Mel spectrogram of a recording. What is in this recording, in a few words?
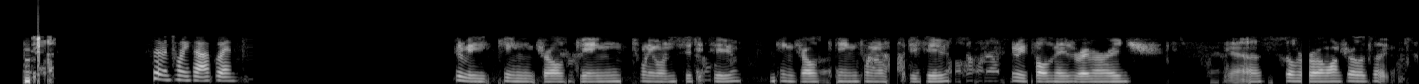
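Sheriff's Office Dispatch 1, p25; wake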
